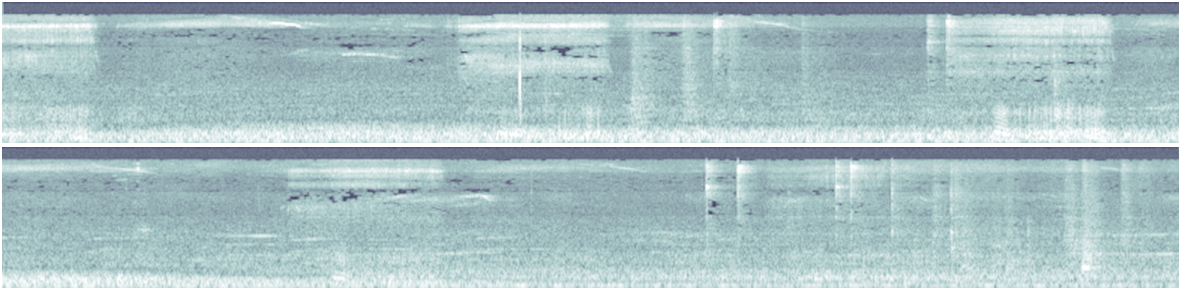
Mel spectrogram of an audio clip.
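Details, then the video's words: Sleeping cat snoring: a steady, soft, rasping breath sound continues throughout. Faint hiss and a few small clicks sit in the background. "They are so cute when they snore"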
